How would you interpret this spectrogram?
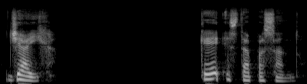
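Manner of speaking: low, soft, tender questioning. Retold or imitated. Mom hugs daughter and asks, hushed and tender. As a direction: drop the voice to comfort, leaving pauses. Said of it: "mi tono de voz también va bajando".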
